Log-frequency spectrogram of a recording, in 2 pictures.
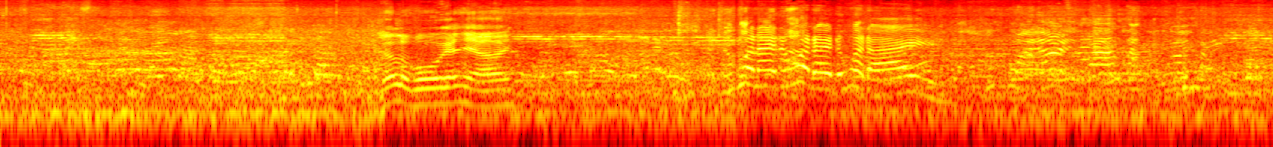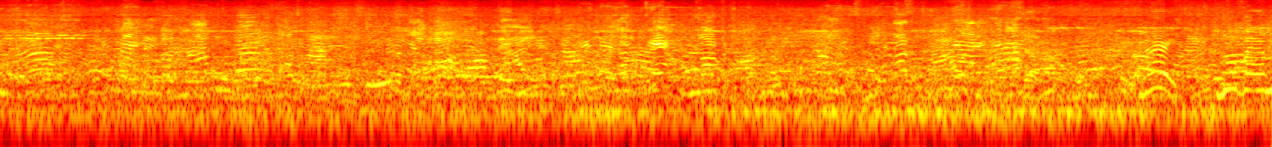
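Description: A lively crowd of women chatters and calls out close by, outdoors.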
